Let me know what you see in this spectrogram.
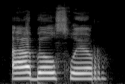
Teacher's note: کلمت ابصر میں حرف الباء پہ جزم ہے لہذا ہمیں با کو قلقلہ سے پڑھنا ہے، اور قلقلہ کا معنی ہے حرف ساکن کو ہلانا، تو ہم با کو ہلاتے ہوئے یہ کلمہ کو پڑھیں گے۔ · حرف الصاد حروف تفخیم میں سے ہے، لہذا ہمیں یہ حرف کو بھاری آواز میں پڑھنا ہے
